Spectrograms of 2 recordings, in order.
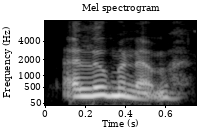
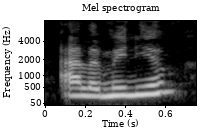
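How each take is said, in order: First: It is said with four syllables, ending -inum. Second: It is said with five syllables, ending -inium. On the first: This is how Americans say it. "I'm becoming American" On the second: This is how it is said back home. "That's that, that back home with"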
